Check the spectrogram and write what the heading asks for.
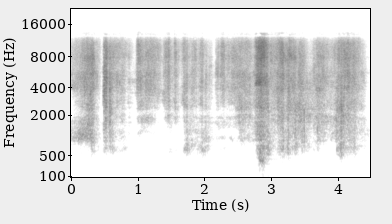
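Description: Faint, irregular scratchy rustling noise coming through a video-call microphone, in uneven bursts with no clear speech.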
